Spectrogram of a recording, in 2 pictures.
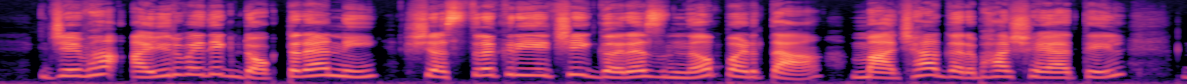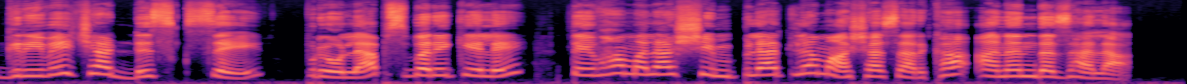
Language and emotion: Marathi, happy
